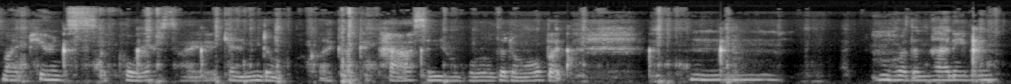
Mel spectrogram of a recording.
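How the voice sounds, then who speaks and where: A woman acts out a cursed witch of the woods in a hushed ASMR roleplay. The witch speaks very slowly and softly, slipping into whispers, with a wistful, genteel and quietly sinister air. Loud noise, clicks and clinking dishes sit around the voice. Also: mid-range voice, close to an everyday voice. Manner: soft, unhurried, wistful, genteel, drawn-out phrasing. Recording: noisy, with clicks and dish clatter.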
